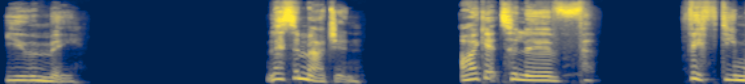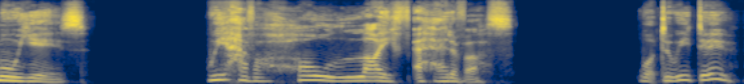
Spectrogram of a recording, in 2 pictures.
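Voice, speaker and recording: A brash, animated warrior woman. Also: lowish voice, no echo, studio quality. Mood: emotional, yearning. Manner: blunt, swearing, swinging between playful and intense. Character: brash, warm-hearted, battle-hardened woman warrior escaped from hell. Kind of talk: video game character voice acting.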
